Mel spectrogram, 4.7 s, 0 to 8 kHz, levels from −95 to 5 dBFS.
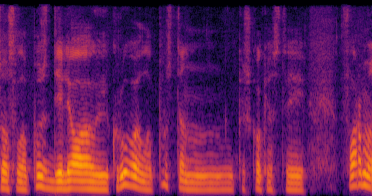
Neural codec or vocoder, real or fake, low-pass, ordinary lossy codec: none; real; 7.2 kHz; AAC, 48 kbps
